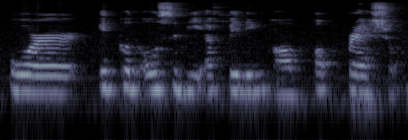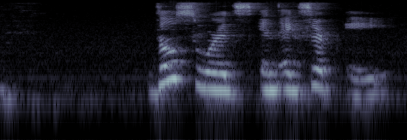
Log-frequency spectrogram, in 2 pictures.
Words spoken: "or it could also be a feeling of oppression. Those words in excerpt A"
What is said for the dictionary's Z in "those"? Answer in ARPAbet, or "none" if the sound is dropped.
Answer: S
